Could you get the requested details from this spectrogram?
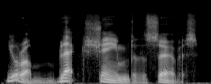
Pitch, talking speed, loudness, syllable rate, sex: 100 Hz, 200 wpm, -22 LUFS, 5.7 syllables/s, male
